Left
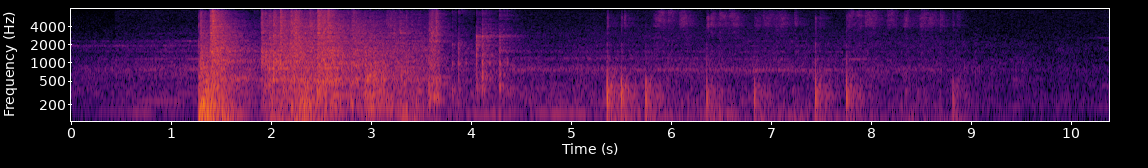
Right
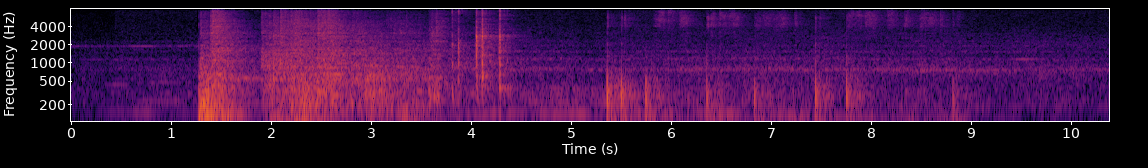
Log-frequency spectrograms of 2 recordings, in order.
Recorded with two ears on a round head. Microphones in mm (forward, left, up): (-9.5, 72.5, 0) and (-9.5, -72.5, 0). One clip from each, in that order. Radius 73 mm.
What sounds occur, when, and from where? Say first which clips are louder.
1.3 s crushing: left 5 dB; 55° left (ahead or behind), 0.6 m
3.8 s a zipper: right 6 dB; 80° right, 0.7 m
5.3 s writing: even; 5° left (ahead or behind), 0.8 m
